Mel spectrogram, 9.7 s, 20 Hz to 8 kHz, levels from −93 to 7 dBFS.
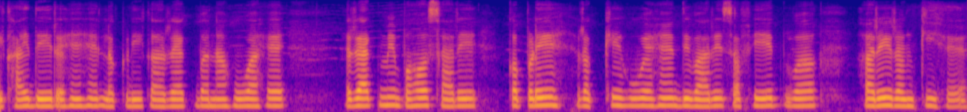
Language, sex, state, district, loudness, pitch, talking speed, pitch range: Hindi, female, Maharashtra, Aurangabad, -18 LUFS, 190 Hz, 155 wpm, 185-195 Hz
